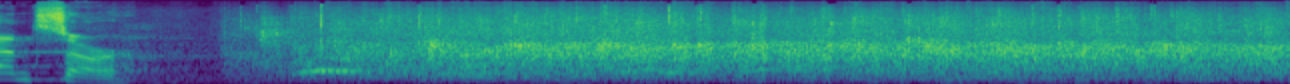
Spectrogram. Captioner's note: audience applauding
